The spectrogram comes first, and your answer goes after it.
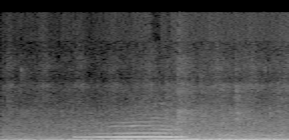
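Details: Mufasa, a pet cat, answering in a back-and-forth conversation: one drawn-out meow, fairly level in pitch, lasting under a second, over a low steady hum.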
